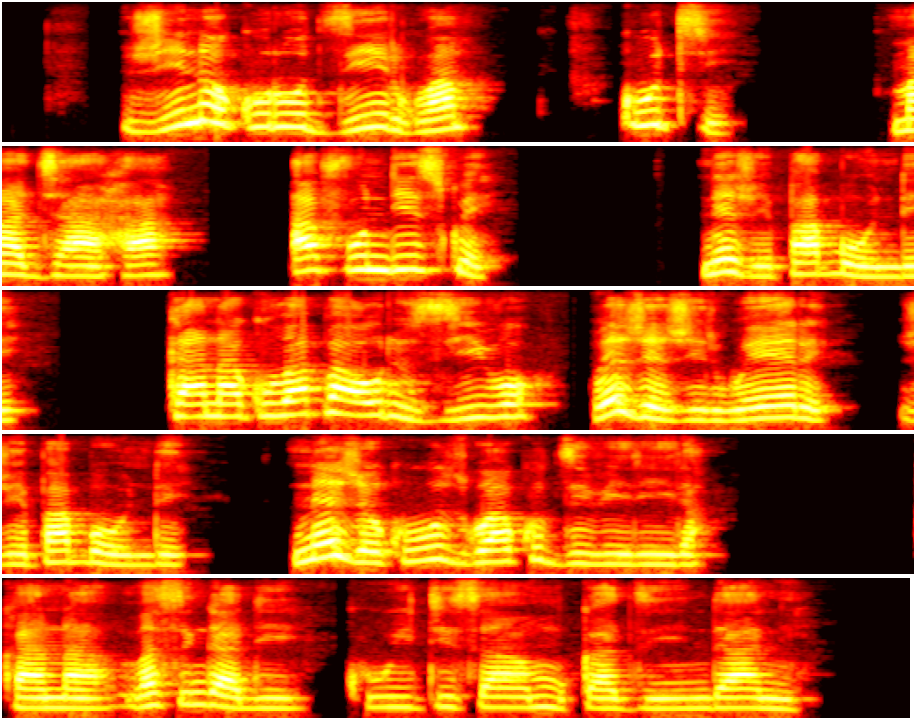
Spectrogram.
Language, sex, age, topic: Ndau, male, 18-24, health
